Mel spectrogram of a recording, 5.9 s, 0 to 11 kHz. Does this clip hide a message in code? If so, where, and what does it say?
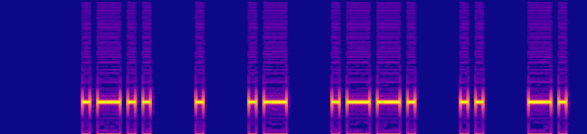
Yes: Morse code from 0.8 to 5.7 s, heard as a keyed tone, about 16 wpm, 800 Hz. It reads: L E A P I N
